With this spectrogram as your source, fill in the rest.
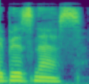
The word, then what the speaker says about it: business: In business, the I is silent. We say business.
